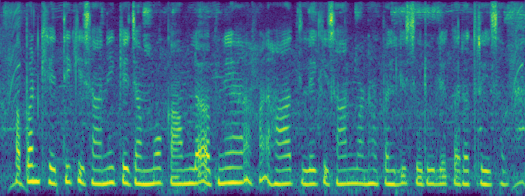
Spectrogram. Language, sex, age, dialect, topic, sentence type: Chhattisgarhi, female, 18-24, Western/Budati/Khatahi, banking, statement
